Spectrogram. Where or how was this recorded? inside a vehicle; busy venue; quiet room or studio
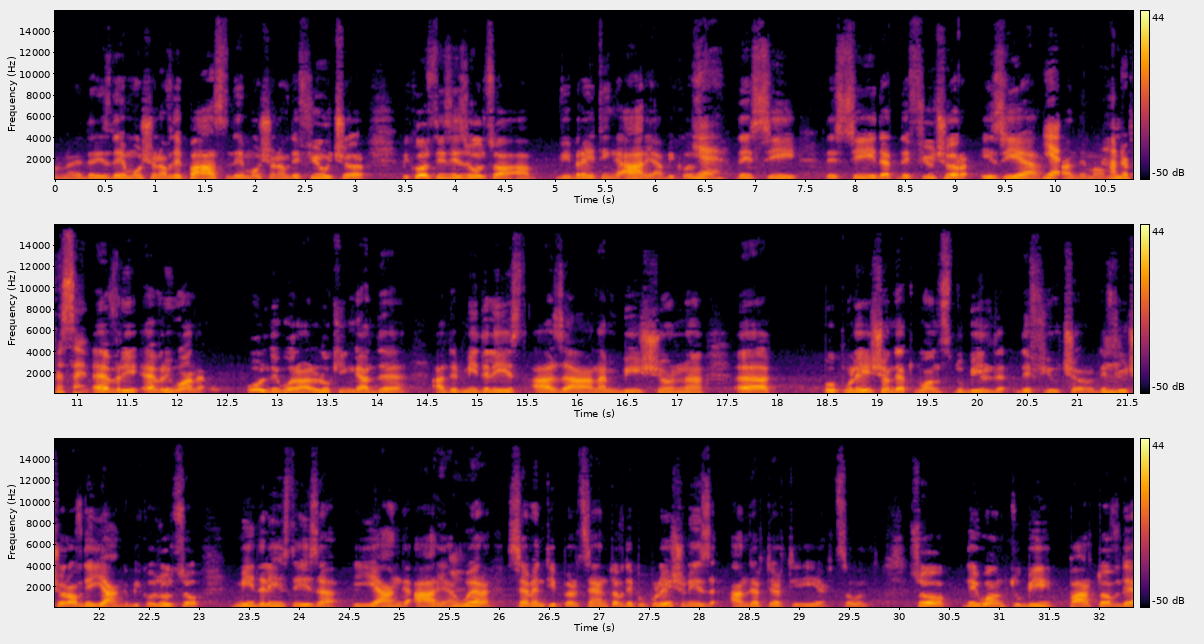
busy venue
